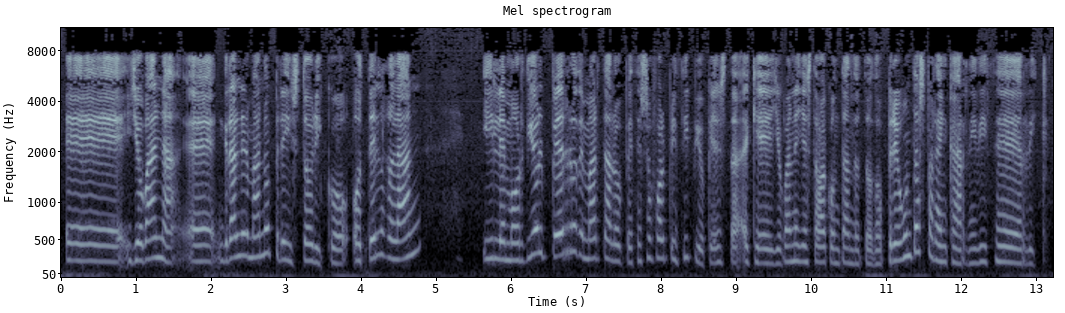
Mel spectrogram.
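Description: Casting: woman co-host, fairly high voice, dry and muffled, reading messages. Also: a little slow, no echo. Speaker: radio co-host.

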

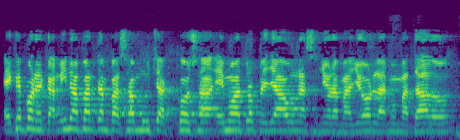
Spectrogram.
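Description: A man calling in to a comedy show from outside, telling an absurd trip story deadpan. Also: high-pitched, very fast, highs cut off. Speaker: show regular on a remote link. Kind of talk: comic live report.

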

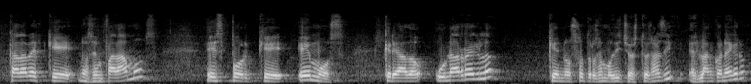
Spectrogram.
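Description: A man with an accent from Spain giving a motivational talk as a personal growth mentor, animated and repetitive, often checking in with his listeners. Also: fairly high pitch. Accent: Spain Spanish.

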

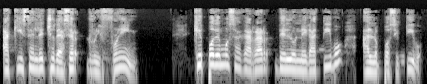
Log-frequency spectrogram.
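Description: A man talks in a casual conversation, lively and direct, as he urges the listener on. His voice sits a little high but has a mellow, warm tone. The sound is dry and close, with no room echo. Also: moderate pace. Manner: animated, motivational, direct. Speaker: guest sharing advice.

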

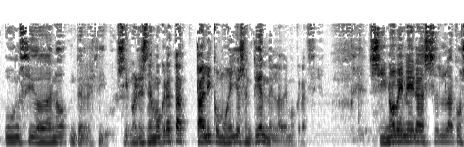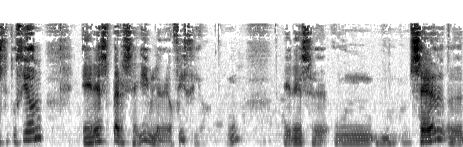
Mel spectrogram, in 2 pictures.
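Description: Man, Peninsular Spanish accent, political commentator, emphatic, rhetorical, breathy-husky voice, lively melody. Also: medium pitch. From Spain. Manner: emphatic, rhetorical questions, frequent tag "¿eh?". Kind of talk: opinionated talk show commentary.

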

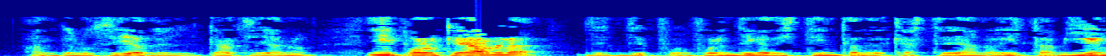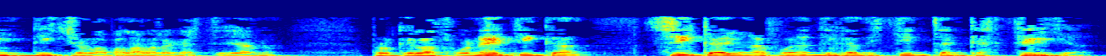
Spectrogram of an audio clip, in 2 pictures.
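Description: High-voiced man ranting in a monologue, indignant rhetorical questions, dull lo-fi sound. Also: gravelly. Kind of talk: impassioned monologue. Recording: dull lo-fi recording.

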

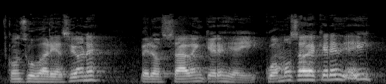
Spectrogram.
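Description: A man's voice: mid-range voice, expressive, a little fast, fairly bright tone. A man, co-hosting a casual podcast chat, joking and slangy, fond of repeating phrases for comic effect. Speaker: podcast co-host.

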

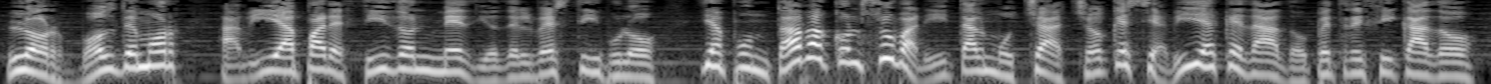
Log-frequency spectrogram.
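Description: Expressive woman narrating an audiobook. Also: medium pitch, fairly quick, hardly any pauses, soft background music. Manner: expressive, dramatic reading.

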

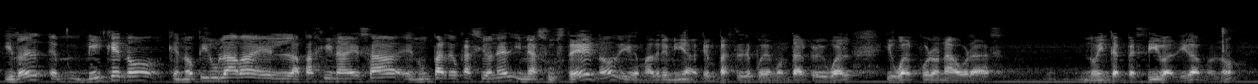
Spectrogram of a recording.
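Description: A male radio co-host chats casually in a husky, middle-pitched voice. He stammers and repeats words as he goes, and the recording is slightly muffled and lo-fi. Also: normal speed. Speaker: radio chess show co-host. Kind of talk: casual unscripted chat. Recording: dull lo-fi radio sound.

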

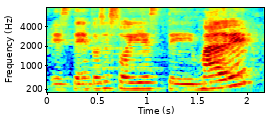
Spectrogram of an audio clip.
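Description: A woman's voice: mid-range voice, expressive, very slow. A woman in her thirties from Chihuahua with a northern Mexican accent, talking about her faith as a guest in a radio interview, chatty and full of fillers. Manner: warm, chatty, laughing, many fillers. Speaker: guest singer and missionary. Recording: roomy studio with faint music.

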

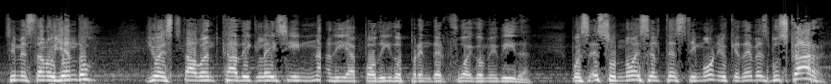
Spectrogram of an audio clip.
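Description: A man preaching a charismatic sermon, swinging from shouted declarations to quiet storytelling and having the congregation repeat after him. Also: high-pitched, normal speed. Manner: calls on the congregation to repeat phrases.

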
